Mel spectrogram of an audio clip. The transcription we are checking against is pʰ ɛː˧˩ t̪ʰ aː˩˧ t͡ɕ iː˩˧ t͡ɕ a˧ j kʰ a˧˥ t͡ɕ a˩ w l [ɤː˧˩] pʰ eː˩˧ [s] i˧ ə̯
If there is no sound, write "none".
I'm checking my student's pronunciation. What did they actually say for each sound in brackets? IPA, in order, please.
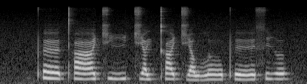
ɤː˩˧, s

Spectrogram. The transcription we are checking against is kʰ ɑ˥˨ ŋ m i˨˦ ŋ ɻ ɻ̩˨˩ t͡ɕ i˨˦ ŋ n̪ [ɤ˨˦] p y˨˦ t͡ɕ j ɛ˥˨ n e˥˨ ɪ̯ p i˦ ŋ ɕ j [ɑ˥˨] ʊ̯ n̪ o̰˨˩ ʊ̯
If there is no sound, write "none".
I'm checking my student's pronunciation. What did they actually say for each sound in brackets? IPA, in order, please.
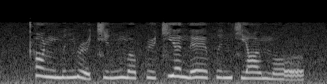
ɤ˨˦, ɑ˦

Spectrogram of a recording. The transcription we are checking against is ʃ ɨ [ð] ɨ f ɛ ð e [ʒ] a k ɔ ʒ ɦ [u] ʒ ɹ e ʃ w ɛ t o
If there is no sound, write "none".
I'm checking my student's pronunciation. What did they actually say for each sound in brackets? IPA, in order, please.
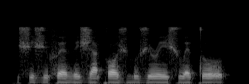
ʒ, ʒ, u

